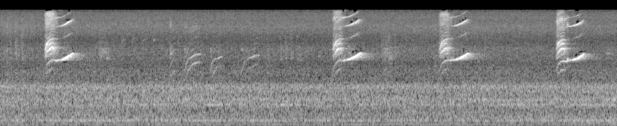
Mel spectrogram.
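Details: Oriental greenfinch (Chloris sinica) calling "chuiin, chuiin" in mountains, giving short, bright twittering chirps in quick clusters about every two seconds, over a steady low rumble of background noise.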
